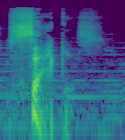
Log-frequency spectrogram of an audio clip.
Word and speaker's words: Tsakis: Just look for Chris Sakis, my actual last name, T-S-A-K-I-S. Yes, the T is silent.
